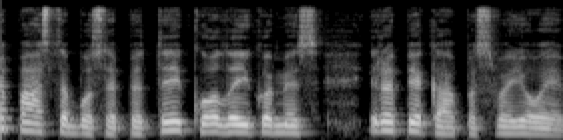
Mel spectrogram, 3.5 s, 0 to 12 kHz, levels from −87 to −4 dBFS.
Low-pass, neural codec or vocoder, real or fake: 9.9 kHz; none; real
